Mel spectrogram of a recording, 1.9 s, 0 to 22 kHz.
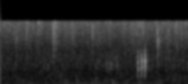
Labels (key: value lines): label: biophony, damselfish
recorder: SoundTrap 500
